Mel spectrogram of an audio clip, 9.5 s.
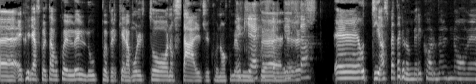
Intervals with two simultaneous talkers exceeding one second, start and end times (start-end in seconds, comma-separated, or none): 4.7-6.0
